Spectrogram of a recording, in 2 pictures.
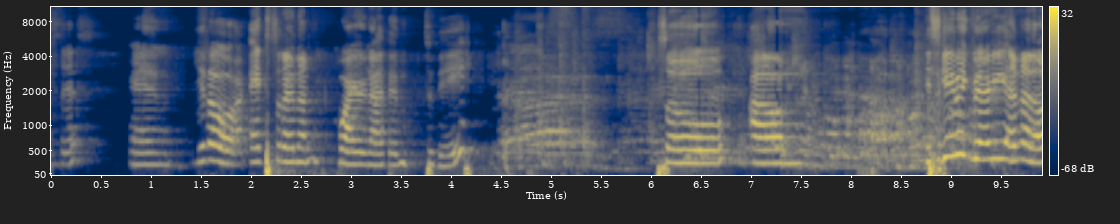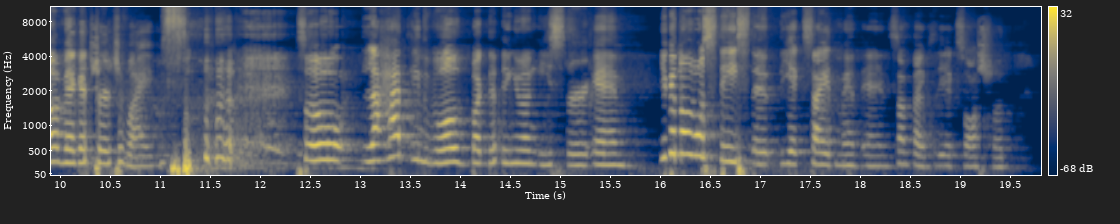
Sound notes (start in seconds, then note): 4.6 cheering, clapping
